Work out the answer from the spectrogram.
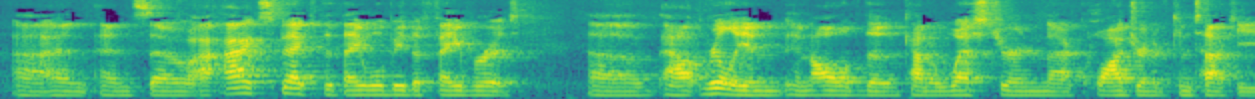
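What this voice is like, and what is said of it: Eastern Kentucky accent. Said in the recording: “you can tell we're from maybe kind of eastern Kentucky because of our accent ... Well, that goes without saying”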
